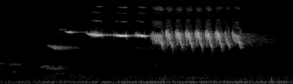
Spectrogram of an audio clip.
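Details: Double-collared seedeater, known in Brazil as bigodinho, singing: a few thin whistled notes rising in pitch, a sustained high whistle, then a fast run of about eight buzzy repeated notes lasting about a second, on a quiet background.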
